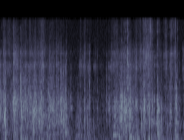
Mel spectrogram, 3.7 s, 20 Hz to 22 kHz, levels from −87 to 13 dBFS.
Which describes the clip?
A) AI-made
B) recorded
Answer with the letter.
B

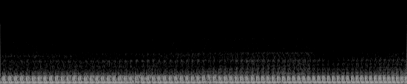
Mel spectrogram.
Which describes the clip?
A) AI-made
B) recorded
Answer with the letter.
A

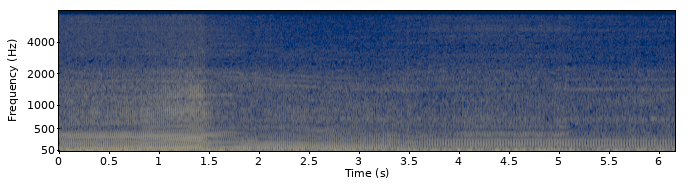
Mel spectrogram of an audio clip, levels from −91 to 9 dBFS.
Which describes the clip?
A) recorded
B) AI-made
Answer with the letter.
A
